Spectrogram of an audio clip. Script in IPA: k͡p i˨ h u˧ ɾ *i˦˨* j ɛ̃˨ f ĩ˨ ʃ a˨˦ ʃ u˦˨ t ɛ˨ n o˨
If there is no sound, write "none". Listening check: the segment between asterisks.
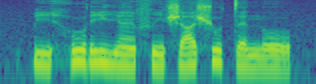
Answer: i˧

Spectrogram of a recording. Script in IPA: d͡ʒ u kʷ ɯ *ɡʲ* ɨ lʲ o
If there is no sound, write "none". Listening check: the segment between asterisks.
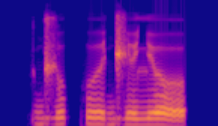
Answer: d͡ʒ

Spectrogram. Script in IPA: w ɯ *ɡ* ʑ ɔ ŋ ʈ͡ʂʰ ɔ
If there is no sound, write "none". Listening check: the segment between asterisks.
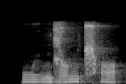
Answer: ŋ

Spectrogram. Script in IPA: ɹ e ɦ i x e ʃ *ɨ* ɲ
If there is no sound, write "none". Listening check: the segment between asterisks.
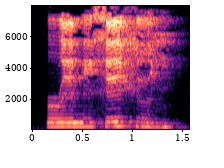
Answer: ɨ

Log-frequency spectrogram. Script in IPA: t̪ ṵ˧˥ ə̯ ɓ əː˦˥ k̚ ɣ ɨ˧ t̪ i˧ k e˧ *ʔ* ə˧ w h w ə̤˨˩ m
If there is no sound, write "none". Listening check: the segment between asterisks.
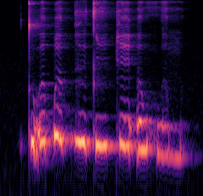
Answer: ʔ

